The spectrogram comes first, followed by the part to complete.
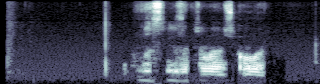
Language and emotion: Russian, neutral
